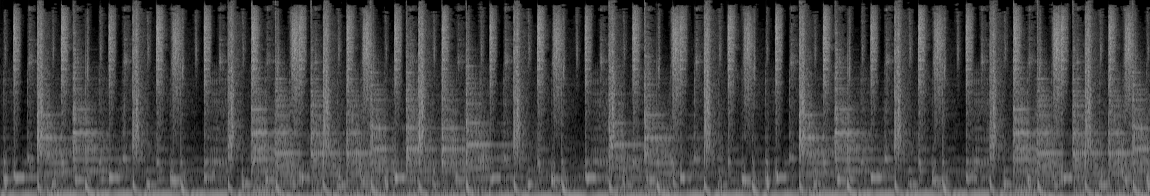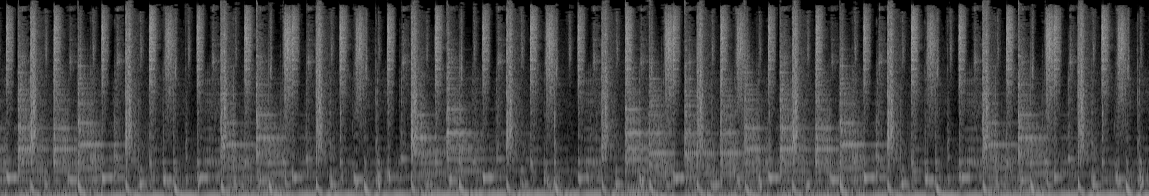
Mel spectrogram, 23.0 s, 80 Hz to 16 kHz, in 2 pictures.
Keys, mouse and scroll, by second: 11.0 ctrl+[, 11.2 ctrl+[, 14.8 ctrl++, 16.0 shift+click, 18.6-20.6 scroll up 1.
